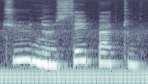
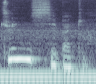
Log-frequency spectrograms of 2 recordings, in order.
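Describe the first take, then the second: First: The vowel in 'ne' is fully pronounced. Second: The vowel in 'ne' is dropped. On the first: The speaker calls it wrong. "on ne dit pas" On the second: The speaker calls it right. "Le E, il est visible à l'écrit, mais on ne le prononce pas"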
